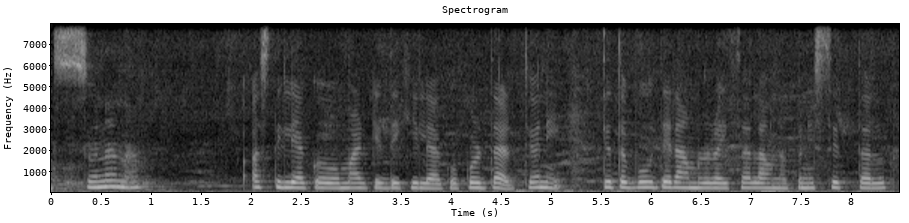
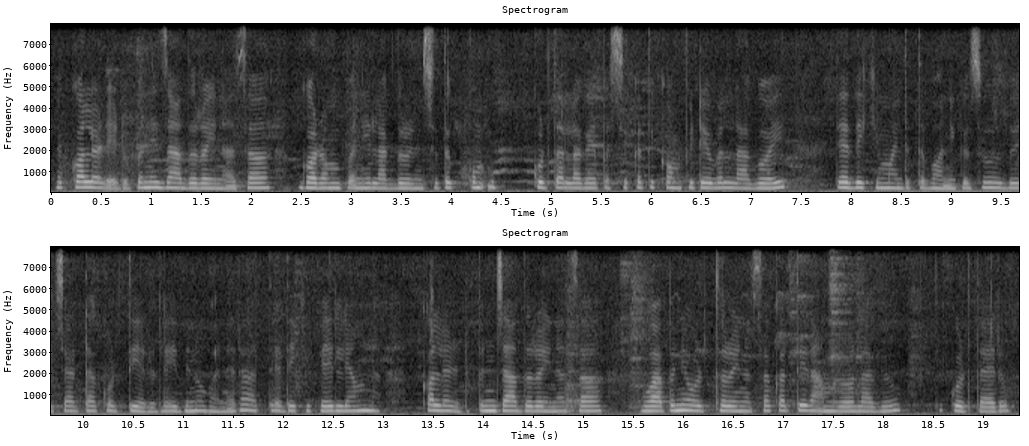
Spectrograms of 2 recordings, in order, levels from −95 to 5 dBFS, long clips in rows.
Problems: none marked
